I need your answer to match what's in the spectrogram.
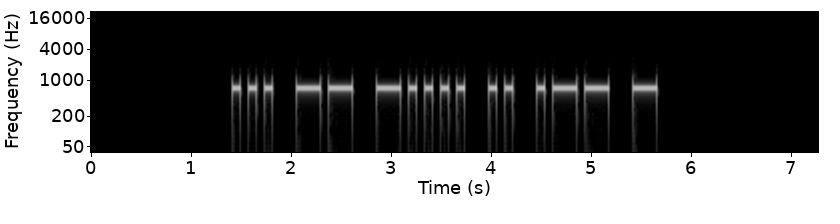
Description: Morse code, heard as a keyed tone, about 15 wpm, 700 Hz. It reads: SM6IWT
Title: DXCC-100 Call Signs - 6 Characters - Repeated 2x - 15wpm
